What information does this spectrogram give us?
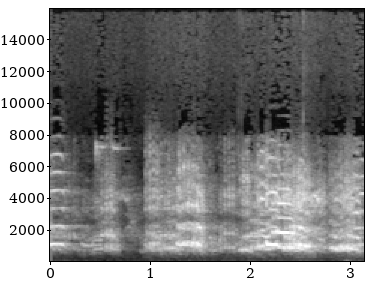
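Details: A flock of geese in flight, seen against the sunlight, gives a dense chorus of overlapping nasal honks and yelps that swells without pause, with a country road in the background and a child sneezing.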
